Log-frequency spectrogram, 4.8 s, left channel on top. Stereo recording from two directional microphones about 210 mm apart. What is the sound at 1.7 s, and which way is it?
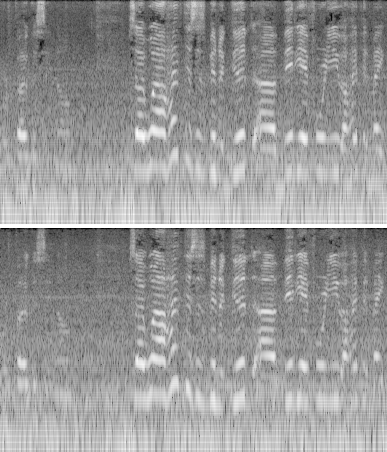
Speech, 15° left (ahead or behind).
